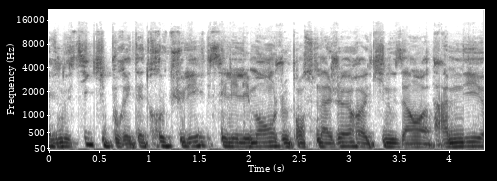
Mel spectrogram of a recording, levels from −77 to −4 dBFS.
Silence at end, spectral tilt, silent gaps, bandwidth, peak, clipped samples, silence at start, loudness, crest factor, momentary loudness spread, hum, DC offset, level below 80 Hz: 0 s; -5 dB/octave; none; 15 kHz; -6 dBFS; under 0.1%; 0 s; -19 LUFS; 12 dB; 2 LU; none; 1%; -50 dBFS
